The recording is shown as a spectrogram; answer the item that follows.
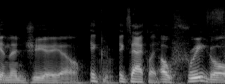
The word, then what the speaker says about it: Freegal: But I mean, it is spelled that way, right? Yeah. Free and then G-A-L. Exactly. Oh, Freegal. Freegal.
